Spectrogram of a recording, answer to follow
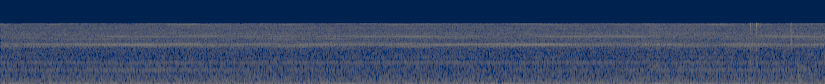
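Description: Near silence: a faint steady hum and hiss of background recording noise.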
